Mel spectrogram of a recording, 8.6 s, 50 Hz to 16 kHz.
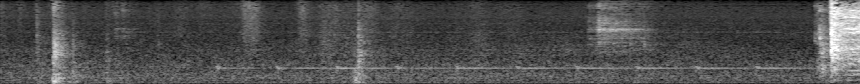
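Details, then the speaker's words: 2017 Chevy SS LS V8, about 7,000 miles, first startup after cam swap: engine catches then a steady thin belt squeal at one pitch for about six seconds over idle; slipping belt suspected. "girls like a little bit of water on the belts that squeak would go away"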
